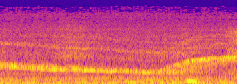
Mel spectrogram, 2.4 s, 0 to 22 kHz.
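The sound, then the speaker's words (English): An ambulance siren passing by near a fire station: a single faint wailing tone that slides slowly downward and then rises again over a low traffic rumble. “There are a lot of ambulances that go by here. And emergency equipment. There is a fire station about 3 blocks away.”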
